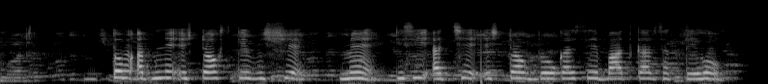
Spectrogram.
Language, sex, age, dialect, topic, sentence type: Hindi, female, 56-60, Hindustani Malvi Khadi Boli, banking, statement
